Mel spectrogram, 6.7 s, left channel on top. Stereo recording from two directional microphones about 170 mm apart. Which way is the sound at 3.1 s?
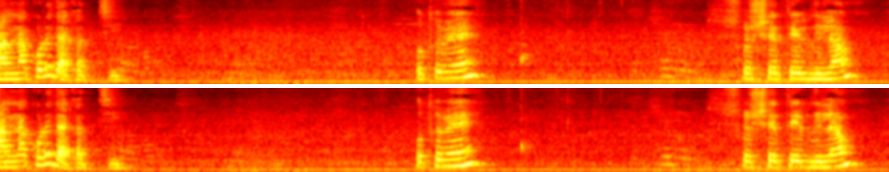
80° right.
